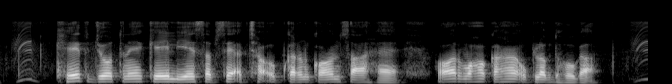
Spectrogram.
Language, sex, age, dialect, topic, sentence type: Hindi, male, 18-24, Garhwali, agriculture, question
